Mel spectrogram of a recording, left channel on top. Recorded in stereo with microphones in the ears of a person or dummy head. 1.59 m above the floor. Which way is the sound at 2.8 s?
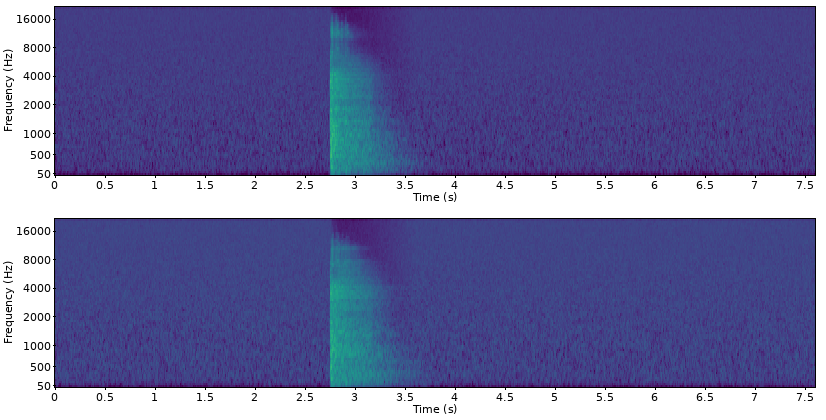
15° left (ahead or behind).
